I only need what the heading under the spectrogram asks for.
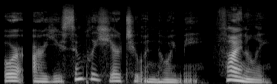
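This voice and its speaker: A woman's voice: low voice, sing-song, normal speed, vocal fry, breathy edge, no echo, studio quality, heavily acted. An actress playing a proud, disdainful alien arena champion in a video game, a cold warrior woman with stiff, formal, haughty diction. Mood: disdainful, impatient. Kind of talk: scripted video game character lines.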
